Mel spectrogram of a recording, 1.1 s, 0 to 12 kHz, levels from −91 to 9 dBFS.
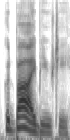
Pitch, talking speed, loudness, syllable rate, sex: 160 Hz, 170 wpm, -15 LUFS, 4.2 syllables/s, female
